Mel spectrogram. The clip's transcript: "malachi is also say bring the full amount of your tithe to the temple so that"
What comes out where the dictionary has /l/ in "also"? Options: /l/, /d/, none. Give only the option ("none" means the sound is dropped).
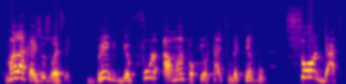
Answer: none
